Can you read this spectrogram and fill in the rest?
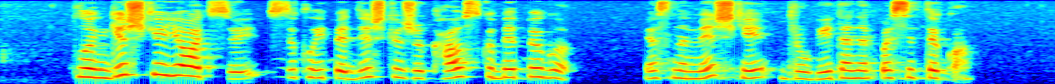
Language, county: Lithuanian, Šiauliai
